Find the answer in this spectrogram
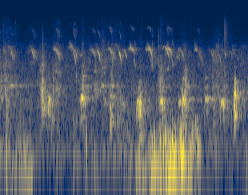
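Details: Hen with a brood of newly hatched chicks, teaching the young to eat; soft clucks and quick high chick peeps overlap throughout, with scratching and pecking noises underneath.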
